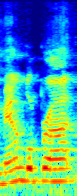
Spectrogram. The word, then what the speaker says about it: Mandelbrot: it that makes it stand out from a male brought or am i pronouncing that right mandelbrot there's the mammal yeah there's the mandelbrot and there's multi brats where you change the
